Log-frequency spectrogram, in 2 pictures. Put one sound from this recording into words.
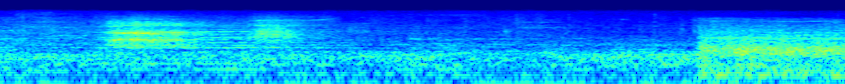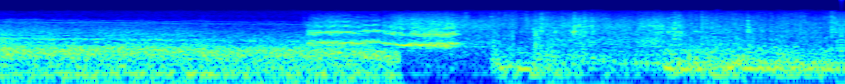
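A woman cries out in fear.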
